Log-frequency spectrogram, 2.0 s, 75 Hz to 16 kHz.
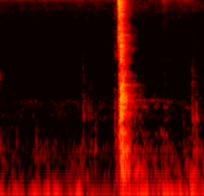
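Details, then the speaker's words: MG Midget EV conversion with 30 kWh battery, key turned to position two: one sharp click from the main contactor under the hood, then quiet background; contactor closes normally and the controller is powered. "heard that click that wasn't in here that was the contactor under the hood so I know the contactor is closed and the controller has power now"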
